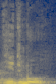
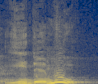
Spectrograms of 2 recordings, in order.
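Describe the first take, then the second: First: The d and m run together without a vowel. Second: A short vowel is sounded between d and m. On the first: They should look like a stone. The speaker calls it wrong. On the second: They should be still and silent like a stone. The speaker calls it right. "make sure your Baal Kodesh says it right"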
